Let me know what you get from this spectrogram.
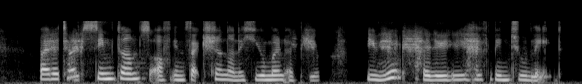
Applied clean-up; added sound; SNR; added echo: neural diffusion model UNIVERSE++.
